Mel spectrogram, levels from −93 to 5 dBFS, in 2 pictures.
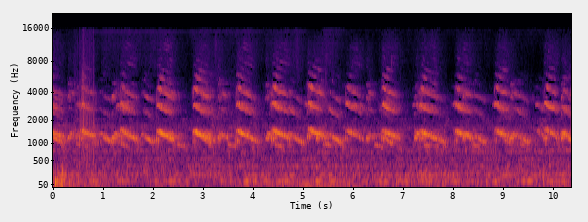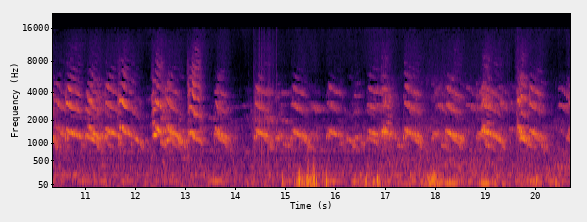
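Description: A recording of sounds with three bursts of processor overload crackle, at 0.43–0.83 s, 14.27–14.84 s and 19.45–19.68 s. The processor repeatedly missed deadlines for very short buffers, about 0.7 ms each, leaving dozens of hard-edged silent gaps that merge into gritty tearing.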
